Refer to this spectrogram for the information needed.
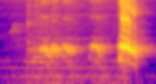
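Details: Female white-crested laughingthrush seeking a mate: two soft nasal notes followed by one loud, harsh descending squawk.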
